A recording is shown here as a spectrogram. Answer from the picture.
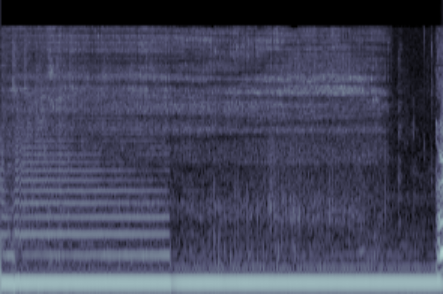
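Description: A loud, steady, low electronic tone, a held note at the close of the show's intro music. Nearly two seconds in its upper overtones drop away, leaving a plain low hum that holds on unchanged.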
